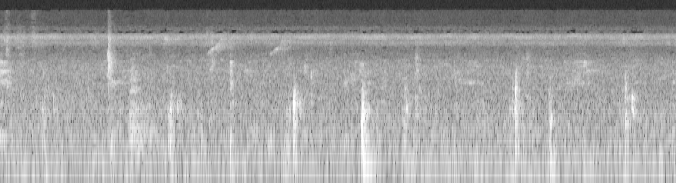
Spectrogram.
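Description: Faint gulping and slurping from steel bowls of watery fermented rice (basi pakhala) being drunk, a short soft sound every half second to a second, over a faint steady high hiss.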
